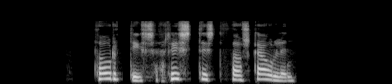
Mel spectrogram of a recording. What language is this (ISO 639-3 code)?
isl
